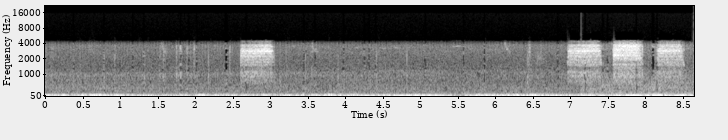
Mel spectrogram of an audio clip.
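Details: Barn owl chicks at Théding, France, during their first feeding on 8 July 2020: one hissing screech, a pause, then three rasps in quick succession over low hum.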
